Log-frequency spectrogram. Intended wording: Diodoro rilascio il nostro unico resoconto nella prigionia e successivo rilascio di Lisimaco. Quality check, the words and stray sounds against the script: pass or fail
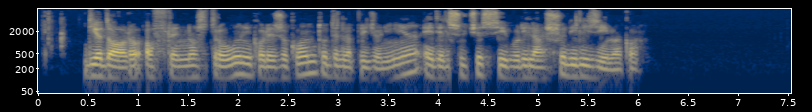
fail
